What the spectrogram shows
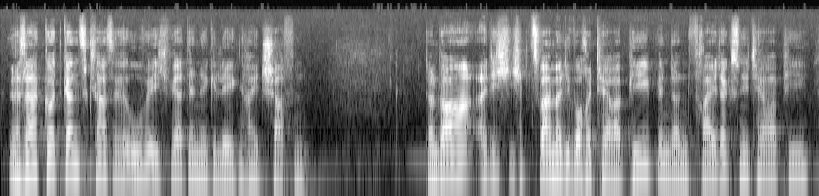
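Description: A middle-aged male preacher in an animated sermon. His voice sits a little high for a man, and he acts out every conversation he retells. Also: a little hiss or hum. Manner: lively storytelling, acts out dialogue, laughs often. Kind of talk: sermon with personal stories.

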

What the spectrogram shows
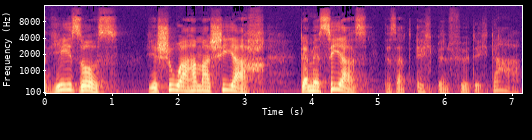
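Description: A middle-aged man preaching to a congregation, his voice sitting a little higher than most men's. He swings between ringing, emphatic lines and sudden hushed stretches, and keeps throwing questions out to the listeners. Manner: animated, swings from loud emphasis to hushed quiet; addresses the congregation directly with questions. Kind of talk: sermon.

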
